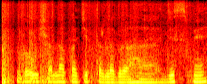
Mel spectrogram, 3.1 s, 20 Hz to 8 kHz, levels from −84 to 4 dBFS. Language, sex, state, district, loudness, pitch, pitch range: Hindi, male, Punjab, Fazilka, -17 LUFS, 110 Hz, 100-115 Hz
